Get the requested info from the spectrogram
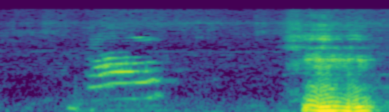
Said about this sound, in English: Sounds like my cat wants to come in on the video. Yeah, my cat wants to get in on the video.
